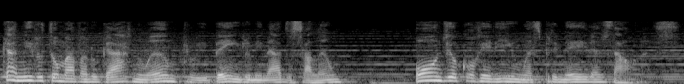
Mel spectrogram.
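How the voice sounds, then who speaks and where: A man's voice: medium pitch, lively intonation, normal speed, natural voice. A man narrating a spiritual audio novel as a formal, scripted storyteller. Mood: solemn. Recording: dull lo-fi audio under prominent music.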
